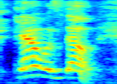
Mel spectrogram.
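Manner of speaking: usual speaking voice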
